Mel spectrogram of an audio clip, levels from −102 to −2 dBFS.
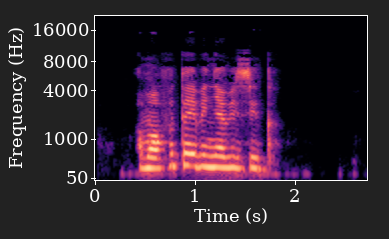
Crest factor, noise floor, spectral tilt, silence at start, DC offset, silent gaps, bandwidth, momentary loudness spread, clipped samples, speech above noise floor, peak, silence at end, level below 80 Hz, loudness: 16 dB; -71 dBFS; -3.5 dB/octave; 0.45 s; under 0.1%; none; 8.8 kHz; 12 LU; under 0.1%; 54 dB; -2 dBFS; 0.95 s; -70 dBFS; -17 LUFS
